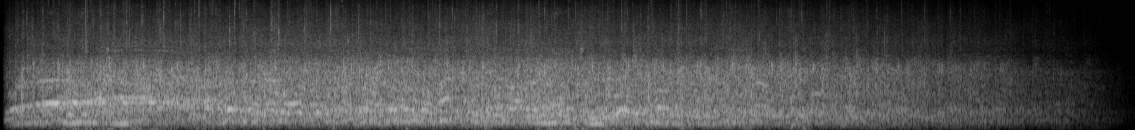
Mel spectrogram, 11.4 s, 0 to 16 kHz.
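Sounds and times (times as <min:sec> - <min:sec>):
audience cheering: 0:00.0 - 0:08.7.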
